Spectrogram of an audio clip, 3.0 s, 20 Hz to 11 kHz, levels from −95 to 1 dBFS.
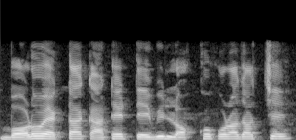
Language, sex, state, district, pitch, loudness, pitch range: Bengali, male, West Bengal, Alipurduar, 160 Hz, -15 LUFS, 150-165 Hz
